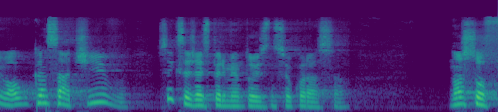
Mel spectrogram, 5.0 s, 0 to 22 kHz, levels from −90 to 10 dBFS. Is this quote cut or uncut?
uncut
